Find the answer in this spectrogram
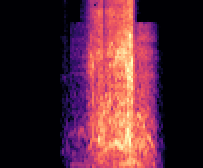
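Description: A short rasping whoosh, like a zipper being drawn, that swells for under a second and cuts off sharply: an intro sound effect for the channel logo.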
